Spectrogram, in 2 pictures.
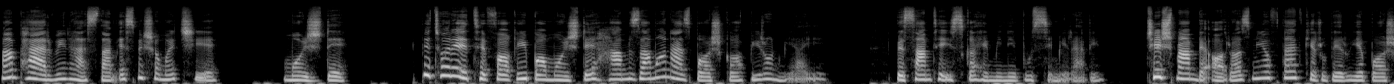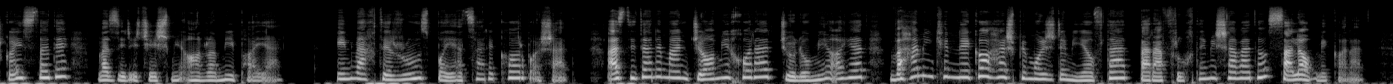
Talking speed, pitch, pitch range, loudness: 155 wpm, 235 Hz, 190-290 Hz, -20 LUFS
